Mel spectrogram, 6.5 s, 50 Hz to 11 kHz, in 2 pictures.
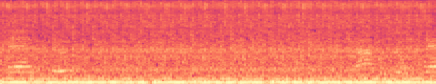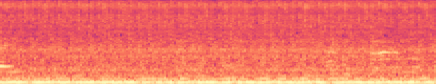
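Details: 1956 Chevy Bel Air 307 V8 idling with the valve covers off after a lifter replacement, 70 psi oil pressure: uneven choppy idle with light ticking over a low rumble that follows engine speed. Suspected rocker tick.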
